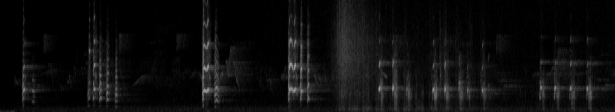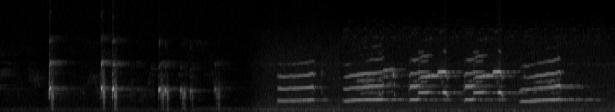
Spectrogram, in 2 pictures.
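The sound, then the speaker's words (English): An eagle calls in loud, cackling bursts of rapid staccato notes, repeated in short volleys like a chattering chicken, ending in a stretch of thinner, higher piping notes over a faint background hiss. “If the eagle calls during your visit, you'll hear a sound that most people compare to a loud cackling chicken.”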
